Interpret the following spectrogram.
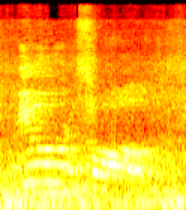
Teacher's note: It also has three syllables, but this time the first syllable is stressed or strong, and the next two are unstressed or soft. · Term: dactyl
